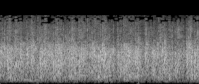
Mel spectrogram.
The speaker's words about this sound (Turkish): Bir alkış.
